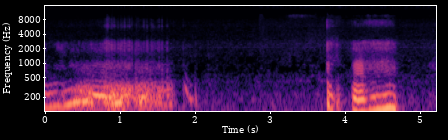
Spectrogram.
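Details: A sleeping Siamese cat snores loudly indoors. A long, low, rough rattling breath is followed by near silence, then a short sharp snort and another brief low rattling snore.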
